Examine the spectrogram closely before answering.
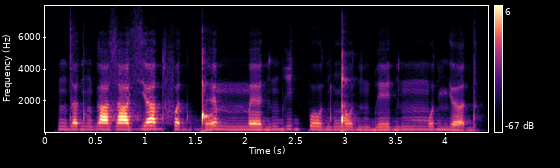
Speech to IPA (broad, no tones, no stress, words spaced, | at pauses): ndɐdŋɡazazʲad fɐdɡ͡ǃɛ mːɛd mbidpod ŋ͡ǃodmbed mːodnʲɐd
